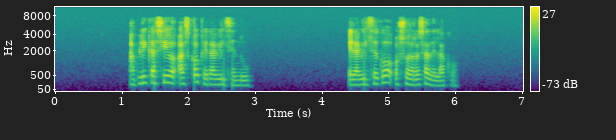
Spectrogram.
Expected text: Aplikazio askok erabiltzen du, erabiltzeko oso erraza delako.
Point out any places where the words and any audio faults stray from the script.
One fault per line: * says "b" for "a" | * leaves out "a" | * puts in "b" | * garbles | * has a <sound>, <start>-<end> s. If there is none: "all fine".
all fine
